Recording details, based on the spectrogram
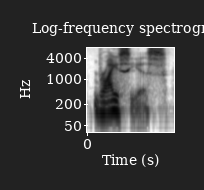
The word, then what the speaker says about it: Briseis: He then demands that the concubine of Achilles, a girl named Briseis, Briseis.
